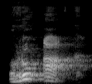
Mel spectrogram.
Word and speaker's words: ruach: the patak first before you pronounce the ket. This is where you get words such as tapuak, apple, ruach, spirit, mafteak, key.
